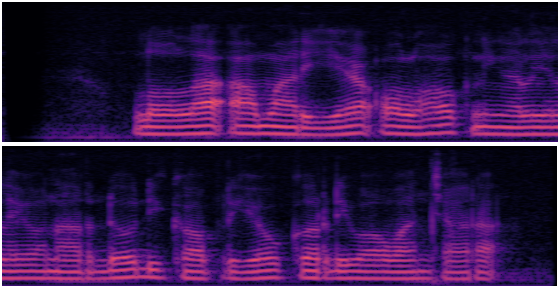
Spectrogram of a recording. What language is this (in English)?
Sundanese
